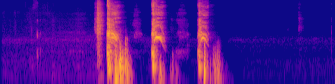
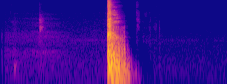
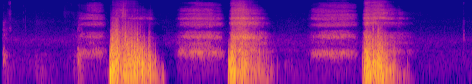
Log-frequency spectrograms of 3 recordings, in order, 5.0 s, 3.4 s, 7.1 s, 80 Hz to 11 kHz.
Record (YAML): three_cough_length: 5.0 s
three_cough_amplitude: 32668
three_cough_signal_mean_std_ratio: 0.29
cough_length: 3.4 s
cough_amplitude: 32768
cough_signal_mean_std_ratio: 0.19
exhalation_length: 7.1 s
exhalation_amplitude: 32575
exhalation_signal_mean_std_ratio: 0.38
survey_phase: beta (2021-08-13 to 2022-03-07)
age: 18-44
gender: Male
wearing_mask: 'No'
symptom_cough_any: true
symptom_runny_or_blocked_nose: true
symptom_sore_throat: true
symptom_onset: 2 days
smoker_status: Ex-smoker
respiratory_condition_asthma: false
respiratory_condition_other: false
recruitment_source: Test and Trace
submission_delay: 1 day
covid_test_result: Positive
covid_test_method: RT-qPCR
covid_ct_value: 20.7
covid_ct_gene: N gene
covid_ct_mean: 21.2
covid_viral_load: 110000 copies/ml
covid_viral_load_category: Low viral load (10K-1M copies/ml)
